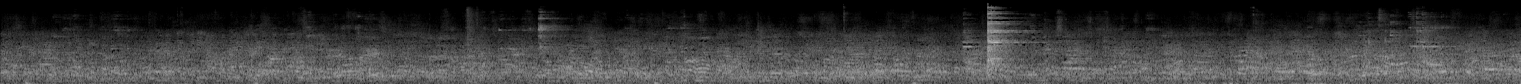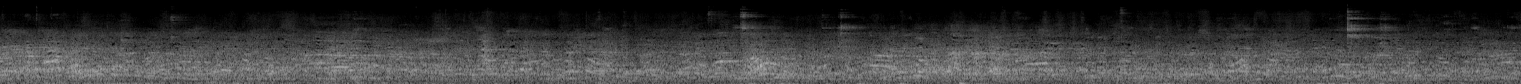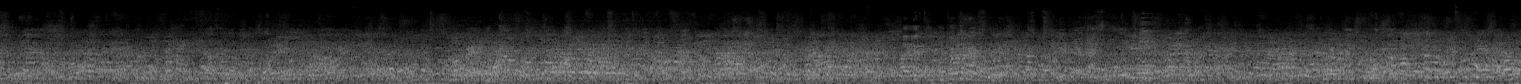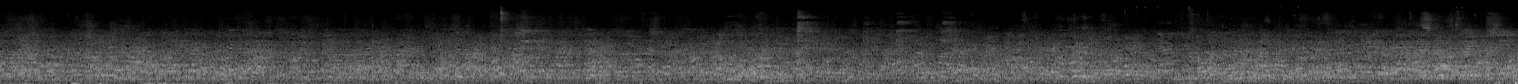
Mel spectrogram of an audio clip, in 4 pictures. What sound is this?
Field-recording of a crowd during a break at a theater show.
Nice sounds of china and glassware.People chatter and mumble.
Recorded at De Doelen theater Rotterdam, Netherlands with Zoom H1 recorder.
